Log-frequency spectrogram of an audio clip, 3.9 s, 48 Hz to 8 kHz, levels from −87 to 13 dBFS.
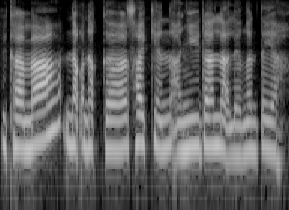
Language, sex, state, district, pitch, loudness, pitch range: Wancho, female, Arunachal Pradesh, Longding, 220 Hz, -16 LUFS, 210-230 Hz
